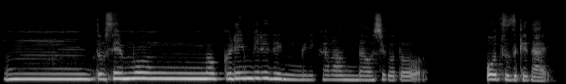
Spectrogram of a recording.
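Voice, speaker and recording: A woman's voice: a little high, fairly even intonation, normal speed, warm tone. Chatty woman hosting a video-call interview. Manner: chatty, friendly questioning. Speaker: host. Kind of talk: casual online interview.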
